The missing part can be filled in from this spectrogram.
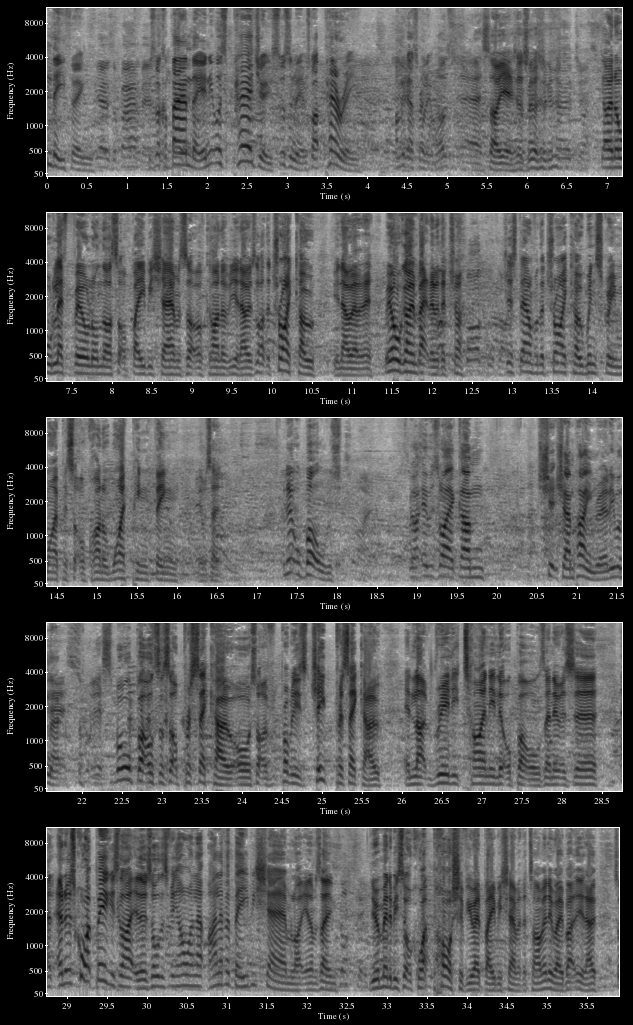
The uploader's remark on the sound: live and direct from The George IV pub in Chiswick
